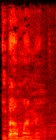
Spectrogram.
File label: "fish", Ipili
